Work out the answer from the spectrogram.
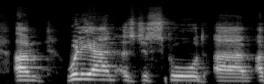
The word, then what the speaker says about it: Willian: Fulham one will villian V I don't know why V villian Like a Villain but but pronounced differently um Willian has just scored um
